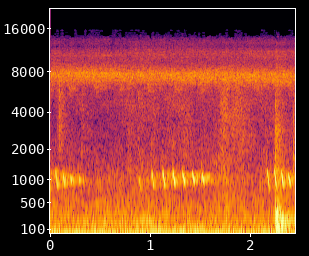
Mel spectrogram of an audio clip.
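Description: A short animal trill, a quick run of pulses that falls slightly in pitch, heard at the start and again, longer, about a second in, over a low background hum.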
